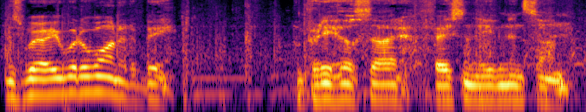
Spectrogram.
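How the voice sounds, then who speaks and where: Guy doing a quiet thoughtful outlaw, lowish voice, short measured lines, noisy outdoor hoofbeats behind. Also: expressive, close to an everyday voice. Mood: sombre, reflective. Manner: measured, understated, short sentences. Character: stoic, thoughtful male Old West gang veteran. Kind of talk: naturalistic game cutscene dialogue.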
